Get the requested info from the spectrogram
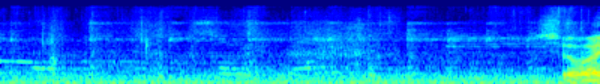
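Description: A steady low hum runs throughout, with faint music in the background; no knife or cutting sound stands out.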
